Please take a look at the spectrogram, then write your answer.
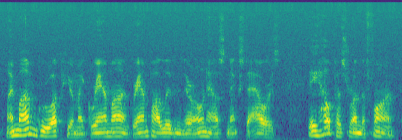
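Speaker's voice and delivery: usual speaking voice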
